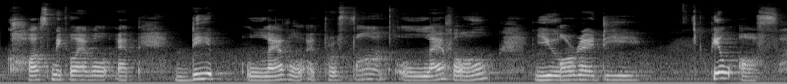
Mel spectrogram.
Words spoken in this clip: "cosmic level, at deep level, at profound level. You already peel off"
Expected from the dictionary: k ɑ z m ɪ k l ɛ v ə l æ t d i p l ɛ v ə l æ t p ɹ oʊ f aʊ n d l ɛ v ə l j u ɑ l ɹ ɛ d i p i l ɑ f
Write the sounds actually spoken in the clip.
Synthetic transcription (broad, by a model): k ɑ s m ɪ k l ɛ v ə l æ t d i p l ɛ v ə l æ t p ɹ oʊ f aʊ n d l ɛ v ə l j u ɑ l ɹ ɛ d i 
